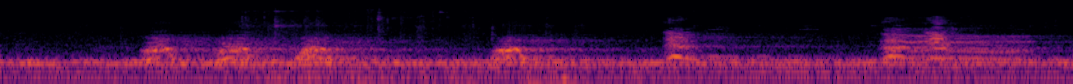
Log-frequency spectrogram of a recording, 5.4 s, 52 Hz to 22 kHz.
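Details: Great Dane puppies at Puppy Hill, 03-06-2019, afternoon: a run of high, short yips in quick clusters, some with whiny tails, over a constant low background hum.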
